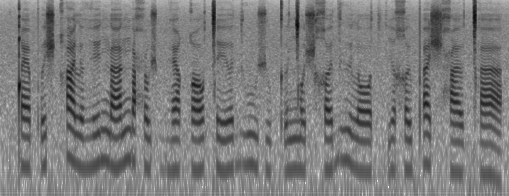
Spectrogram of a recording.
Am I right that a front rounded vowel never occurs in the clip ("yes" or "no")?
yes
